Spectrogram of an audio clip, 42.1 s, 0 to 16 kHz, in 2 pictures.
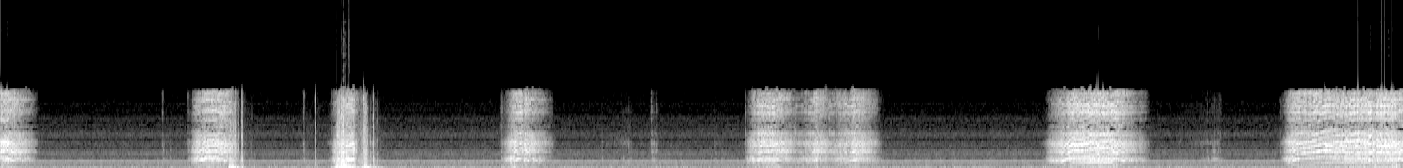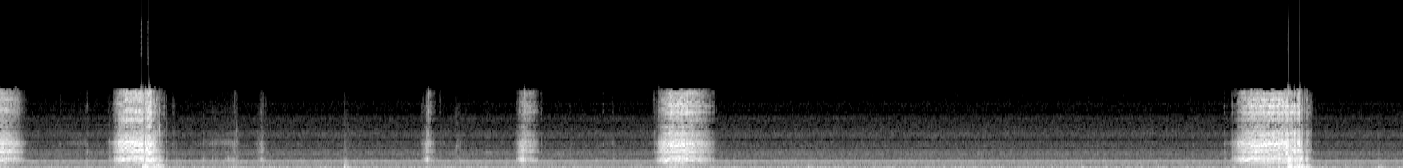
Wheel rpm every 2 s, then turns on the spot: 20, 20, 20, 10, 10, 30, 30, 0, 60, 30, 100, 40, 0, 0, 0, 20, 0, 0, 0, 20, 60.
2-4 22-24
